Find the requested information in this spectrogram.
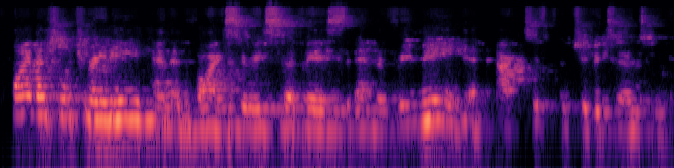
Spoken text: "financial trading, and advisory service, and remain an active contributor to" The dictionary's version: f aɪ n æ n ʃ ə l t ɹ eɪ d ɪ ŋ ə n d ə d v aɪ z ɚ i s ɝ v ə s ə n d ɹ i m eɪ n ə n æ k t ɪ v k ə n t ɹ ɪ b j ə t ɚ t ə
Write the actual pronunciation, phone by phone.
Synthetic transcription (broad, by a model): f aɪ n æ n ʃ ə l t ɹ eɪ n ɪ ŋ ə n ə d v aɪ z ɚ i s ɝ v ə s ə n ɹ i m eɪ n ə n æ k t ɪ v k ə t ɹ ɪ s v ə s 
